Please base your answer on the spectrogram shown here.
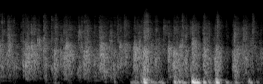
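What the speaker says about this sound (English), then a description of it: "Let's keep the applause going." Audience applause at an economic outlook event, a steady wash of many hands clapping with a few louder bursts, recorded from within the hall with no talk over it.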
